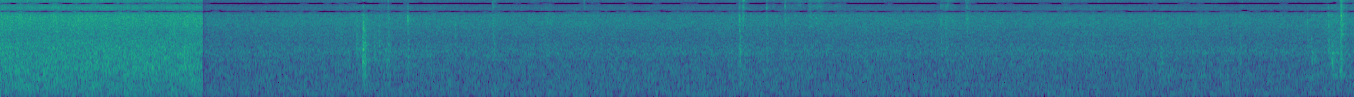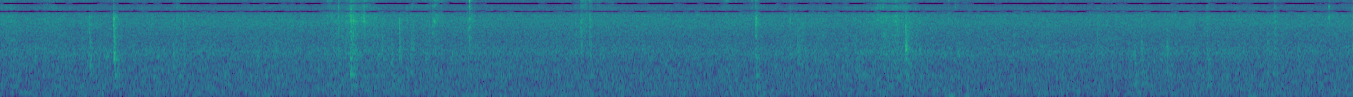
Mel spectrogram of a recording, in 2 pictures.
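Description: Dry bamboo strips rustle and click as they are woven by hand.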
